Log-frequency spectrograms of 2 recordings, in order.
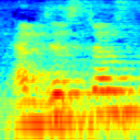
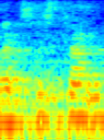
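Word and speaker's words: existence: TNC है, एग्जिस्टेंस पढ़ते हैं इसको, एक्सिस्टेंस नहीं, एग्जिस्टेंस पढ़ते हैं।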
